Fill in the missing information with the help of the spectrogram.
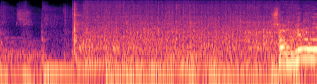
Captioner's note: food processor whirring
